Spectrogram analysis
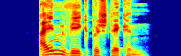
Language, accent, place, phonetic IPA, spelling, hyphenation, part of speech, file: German, Germany, Berlin, [ˈaɪ̯nveːkbəˌʃtɛkn̩], Einwegbestecken, Ein‧weg‧be‧ste‧cken, noun, De-Einwegbestecken.ogg
- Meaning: dative plural of Einwegbesteck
